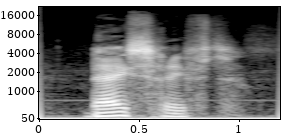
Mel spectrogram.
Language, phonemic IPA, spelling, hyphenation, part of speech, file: Dutch, /ˈbɛi̯sxrɪft/, bijschrift, bij‧schrift, noun, Nl-bijschrift.ogg
- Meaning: caption (a title or brief explanation attached to an illustration or cartoon)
